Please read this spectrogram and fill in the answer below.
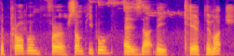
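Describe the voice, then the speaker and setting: The sound is dry and close with no echo as a man speaks at a fairly slow pace. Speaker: self-improvement vlogger. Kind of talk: casual talk to camera. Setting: filming himself on camera. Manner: monotone.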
